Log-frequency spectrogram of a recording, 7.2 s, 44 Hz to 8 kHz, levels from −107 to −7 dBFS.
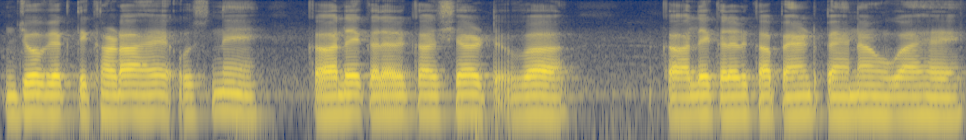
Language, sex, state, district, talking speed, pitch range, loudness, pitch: Hindi, male, Uttar Pradesh, Lucknow, 140 wpm, 110-120 Hz, -18 LUFS, 115 Hz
